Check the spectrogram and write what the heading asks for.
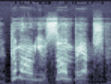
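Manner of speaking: high, very loud wrestler's taunt; goading shout. Acted. Wrestler taunts the gator, shouting. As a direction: yell it at the beast to provoke it.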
